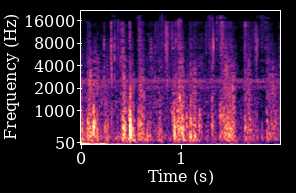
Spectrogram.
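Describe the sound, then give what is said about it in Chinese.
Horse hooves gallop in a quick, steady clip-clop rhythm, each hoofbeat a sharp thud repeating several times a second at a moderate, even loudness with no voices, as a rider cracks a whip and charges off. “当下马鞭一挥，冲了出去”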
